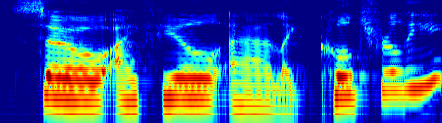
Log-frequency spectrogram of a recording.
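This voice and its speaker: A middle-aged woman from the United States, raised between France and Colombia, speaking as a coach and podcast guest in a casual interview. She is upbeat and animated and laughs easily. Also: fairly high pitch, normal speed, smooth.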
